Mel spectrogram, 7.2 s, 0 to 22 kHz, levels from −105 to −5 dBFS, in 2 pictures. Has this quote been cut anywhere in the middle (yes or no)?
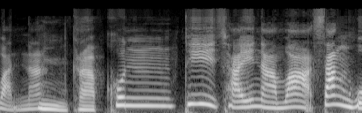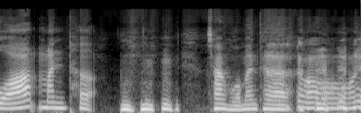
yes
